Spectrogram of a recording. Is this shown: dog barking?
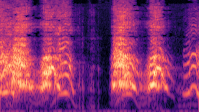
yes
